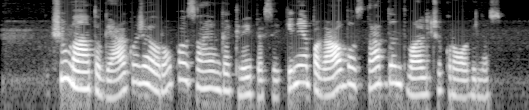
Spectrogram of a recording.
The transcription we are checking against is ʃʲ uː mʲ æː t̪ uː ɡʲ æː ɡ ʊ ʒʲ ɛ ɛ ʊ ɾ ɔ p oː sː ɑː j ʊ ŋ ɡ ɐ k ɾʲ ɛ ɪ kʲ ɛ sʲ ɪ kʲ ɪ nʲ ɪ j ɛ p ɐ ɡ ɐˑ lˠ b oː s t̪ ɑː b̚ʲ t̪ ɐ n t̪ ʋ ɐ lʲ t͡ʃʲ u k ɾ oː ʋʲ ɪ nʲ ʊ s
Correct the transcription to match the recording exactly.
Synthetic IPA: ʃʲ uː mʲ æː t̪ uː ɡʲ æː ɡ ʊ ʒʲ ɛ ɛ ʊ ɾ ɔ p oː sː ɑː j ʊ ŋ ɡ ɐ k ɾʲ ɛ ɪ pʲ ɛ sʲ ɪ kʲ ɪ nʲ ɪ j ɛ p ɐ ɡ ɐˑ lˠ b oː s t̪ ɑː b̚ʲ d̪ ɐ n t̪ ʋ ɐ lʲ t͡ʃʲ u k ɾ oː ʋʲ ɪ nʲ ʊ s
